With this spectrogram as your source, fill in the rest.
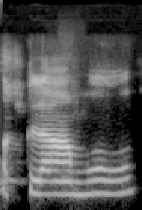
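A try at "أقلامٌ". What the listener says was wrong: نہیں ناٹ مو. پتہ کیوں مو کیوں نہیں ہے؟ ہاں 2 لیٹر ہونے چاہیے نا. الف کے بعد 2 لیٹر ہونے چاہیے نا. ایک ہی لیٹر آ رہا ہے.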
